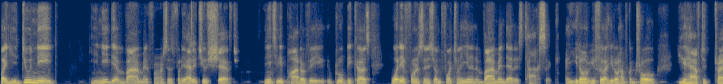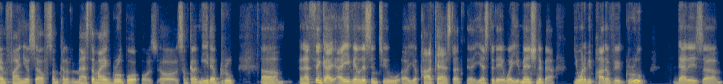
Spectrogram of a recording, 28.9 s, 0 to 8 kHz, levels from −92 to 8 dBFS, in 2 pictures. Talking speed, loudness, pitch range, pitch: 195 wpm, -19 LUFS, 115-145 Hz, 130 Hz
